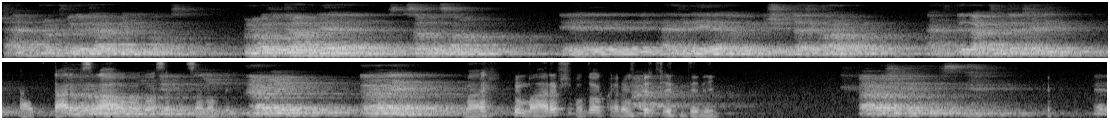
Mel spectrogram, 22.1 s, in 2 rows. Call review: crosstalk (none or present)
present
